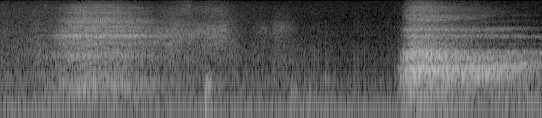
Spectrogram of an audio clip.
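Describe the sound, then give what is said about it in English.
Two deep, slow breaths taken during a guided mindfulness moment, each a soft, airy rush lasting about a second, separated by a quiet pause, with no talking. “I'd like to invite you to take a few deep breaths.”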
